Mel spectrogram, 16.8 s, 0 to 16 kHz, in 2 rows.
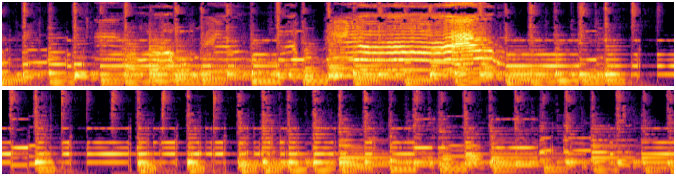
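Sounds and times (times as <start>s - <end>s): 
steady bouncy musical backing: 0.0s - 16.7s
long drawn-out cat meow: 1.2s - 6.4s.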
